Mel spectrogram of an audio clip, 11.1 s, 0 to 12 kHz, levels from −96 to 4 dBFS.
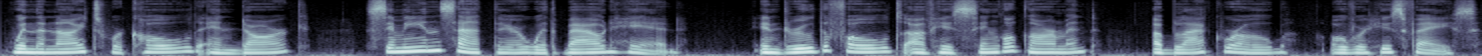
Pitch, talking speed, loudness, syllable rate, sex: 165 Hz, 145 wpm, -17 LUFS, 3.6 syllables/s, female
